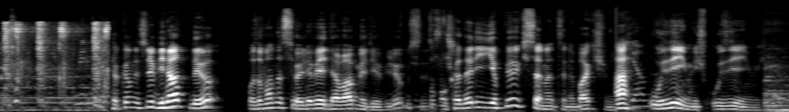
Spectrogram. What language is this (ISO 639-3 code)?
tur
